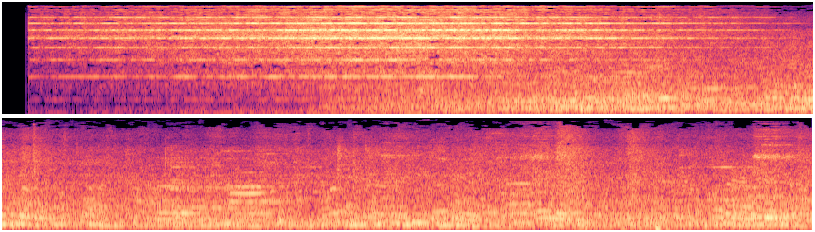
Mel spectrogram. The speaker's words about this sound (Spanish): Adentro, adentro, vamos. Sí, es el timbre lo que acaban de escuchar. Terminó el recreo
